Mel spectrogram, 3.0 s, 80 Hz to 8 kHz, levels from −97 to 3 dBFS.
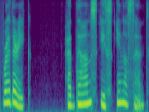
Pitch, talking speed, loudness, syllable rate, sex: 235 Hz, 100 wpm, -16 LUFS, 4.6 syllables/s, female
